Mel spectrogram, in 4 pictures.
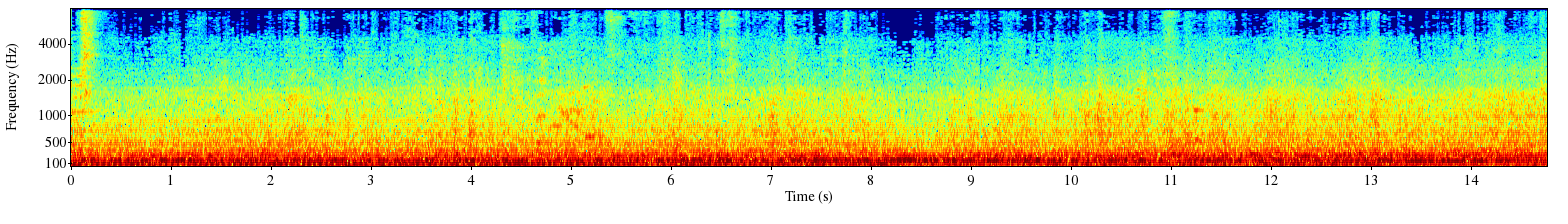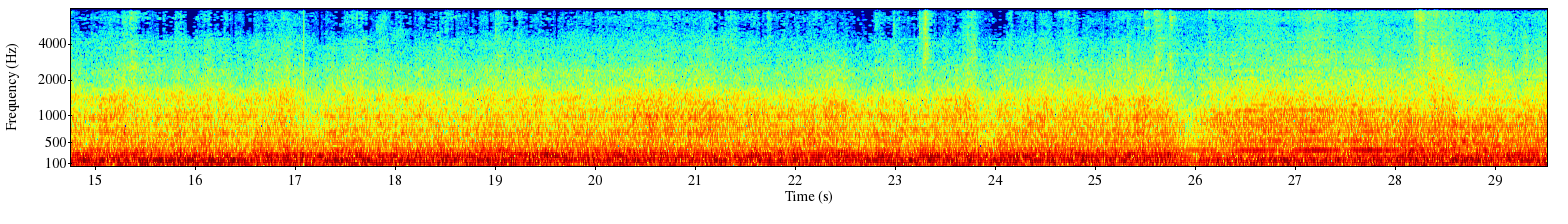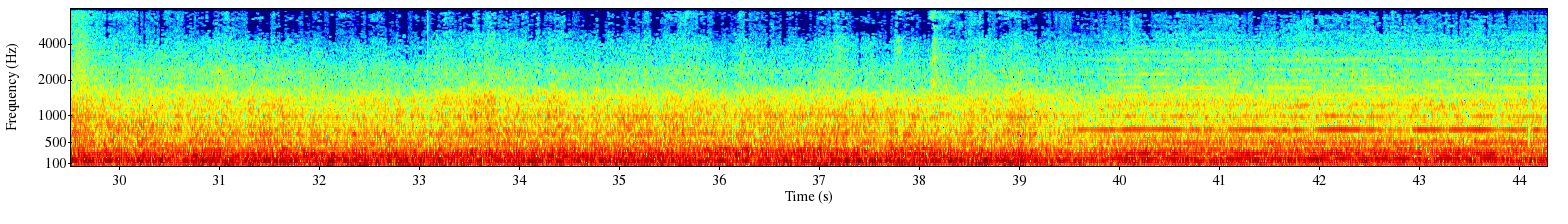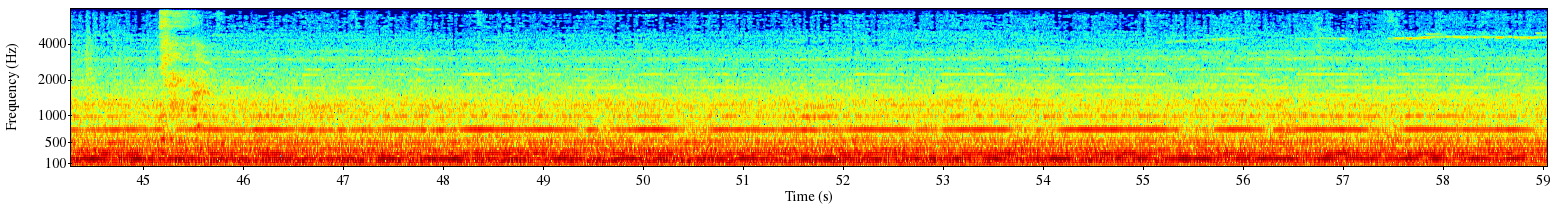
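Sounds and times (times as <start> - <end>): diesel engine hum: 0.0 - 59.0
wheels rumbling on rails: 0.0 - 59.0.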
